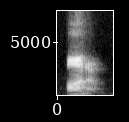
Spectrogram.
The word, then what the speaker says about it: Bonham: And Daniel, do you say it Bonner? Is that how you say it? – Bonham. – Bonham. I kept looking at it. The way I wrote this, it's like I have an ER on the end of it, which is my problem.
